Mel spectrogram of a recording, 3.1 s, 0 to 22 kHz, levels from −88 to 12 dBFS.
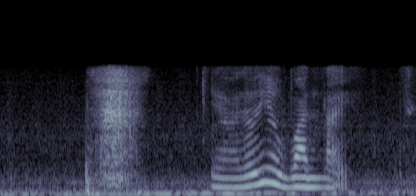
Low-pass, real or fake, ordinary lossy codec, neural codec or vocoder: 5.4 kHz; fake; none; vocoder, 44.1 kHz, 128 mel bands, Pupu-Vocoder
